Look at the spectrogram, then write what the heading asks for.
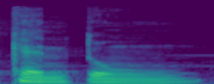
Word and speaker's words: centum: They even still have the C pronounced like a K, at least in the north, for like centu for 100, which was centum in classical Latin, which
